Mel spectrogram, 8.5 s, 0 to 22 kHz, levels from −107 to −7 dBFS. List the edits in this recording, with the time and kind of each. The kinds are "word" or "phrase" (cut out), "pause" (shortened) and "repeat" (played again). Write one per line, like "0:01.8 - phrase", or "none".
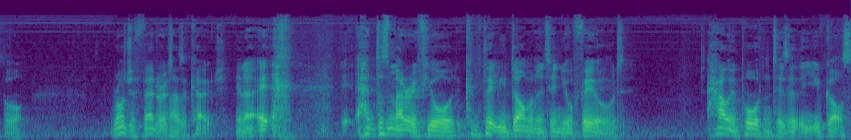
0:01.7 - word
0:02.3 - pause

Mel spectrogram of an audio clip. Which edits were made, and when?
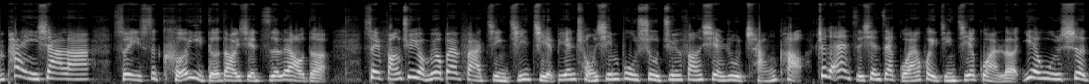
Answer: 0:08.1 - pause

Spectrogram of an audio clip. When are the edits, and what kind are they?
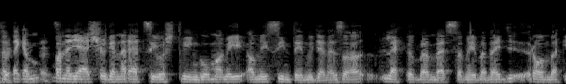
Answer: none

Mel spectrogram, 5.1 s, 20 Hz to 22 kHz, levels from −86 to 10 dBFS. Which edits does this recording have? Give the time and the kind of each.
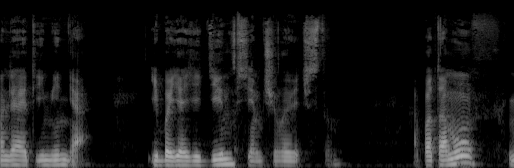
0:02.3 - word

